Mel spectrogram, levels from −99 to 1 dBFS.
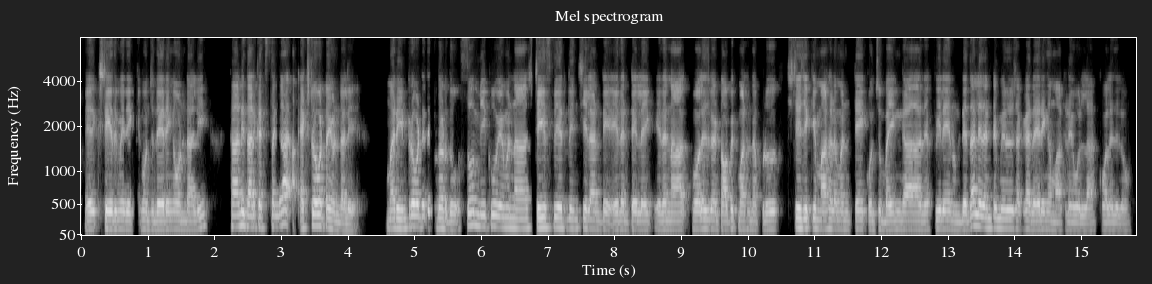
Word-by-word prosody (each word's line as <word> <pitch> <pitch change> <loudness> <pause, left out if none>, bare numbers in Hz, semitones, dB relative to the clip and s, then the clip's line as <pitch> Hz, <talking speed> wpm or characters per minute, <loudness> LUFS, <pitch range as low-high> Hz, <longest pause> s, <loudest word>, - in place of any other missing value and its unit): ఏక్ 130 - 0
stage 130 0 +5
మీదెక్కి, 130 0 -1
కొంచెం 130 -1 -4
ధైర్యంగా 130 +1 +3
ఉండాలి. 125 +4 -2 0.5
కానీ, 170 +3 +5
దాని 165 0 +3
ఖచ్చితంగా 170 +4 0 0.3
ఎక్స్‌ట్రోవర్టయ్యిండాలి. 140 -9 +2 0.6
మరి 145 +1 +4
ఇంట్రోవర్టయితే 170 +4 +3
కుదరదు. 145 -5 0 0.2
సో, - - -1 0.2
మీకు 170 0 -1
ఏమన్నా 150 -2 0 0.2
స్టేజ్ 150 0 +3
ఫియర్ 150 -2 +3
నుంచి 140 +1 -7
ఇలాంటి 135 -1 -1
ఏదంటే, 130 -1 -1
లైక్ 125 0 -2
ఏదన్నా 125 -1 0 0.3
కాలేజీలో 135 +1 +2
ఏమన్నా 130 0 -4
టాపిక్ 130 +1 -2
మాట్టాడినప్పుడూ, 130 0 -3 0.3
స్టేజెక్కి 145 -1 +3
మాట్లాడమంటే, 130 -1 -2
కొంచెం 130 0 -4
భయంగా, 130 0 0 0.2
అదా 125 +1 -2
ఫీలేయనుండేదా? 135 +3 +1
లేదంటే, 150 -2 +2
మీరు 140 0 +3
చక్కగా 135 0 -2
ధైర్యంగా 130 0 0
మాట్లాడేవాళ్ళ 115 -1 -3 0.2
కాలేజులో? 115 -1 -4
130 Hz, 150 wpm, -23 LUFS, 125-150 Hz, 0.6 s, స్టేజ్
